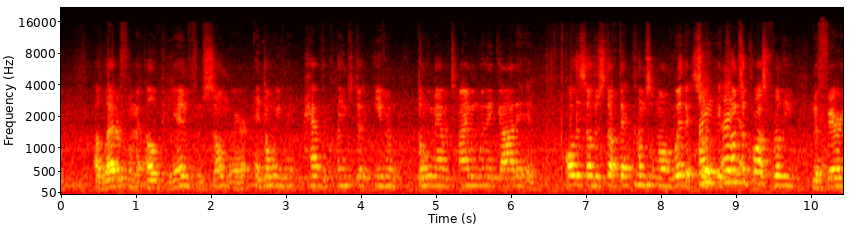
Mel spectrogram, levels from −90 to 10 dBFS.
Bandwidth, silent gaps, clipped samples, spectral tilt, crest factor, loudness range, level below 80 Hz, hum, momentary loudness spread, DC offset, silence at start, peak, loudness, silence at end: 15.5 kHz; none; under 0.1%; -5 dB/octave; 16 dB; 7 LU; -52 dBFS; none; 12 LU; under 0.1%; 0 s; -6 dBFS; -23 LUFS; 0 s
